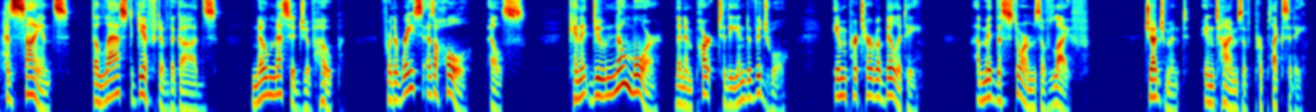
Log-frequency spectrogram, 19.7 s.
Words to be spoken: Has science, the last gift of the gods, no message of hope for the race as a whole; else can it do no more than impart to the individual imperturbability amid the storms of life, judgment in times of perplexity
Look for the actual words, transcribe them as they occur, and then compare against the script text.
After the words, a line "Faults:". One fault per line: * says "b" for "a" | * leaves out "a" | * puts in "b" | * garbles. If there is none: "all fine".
Has science, the last gift of the gods, no message of hope for the race as a whole; else can it do no more than impart to the individual imperturbability amid the storms of life, judgment in times of perplexity
Faults:
all fine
